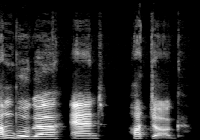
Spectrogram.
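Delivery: German-accented English, plain delivery. Showing how Germans say hamburger and hot dog: German accent. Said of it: "So just German accent".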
